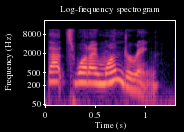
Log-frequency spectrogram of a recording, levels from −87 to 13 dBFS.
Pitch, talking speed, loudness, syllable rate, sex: 225 Hz, 185 wpm, -17 LUFS, 5.2 syllables/s, female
